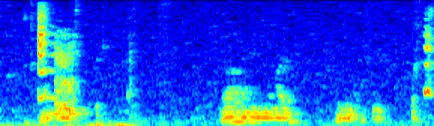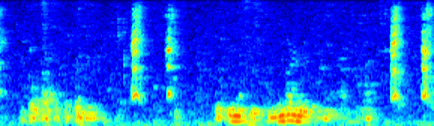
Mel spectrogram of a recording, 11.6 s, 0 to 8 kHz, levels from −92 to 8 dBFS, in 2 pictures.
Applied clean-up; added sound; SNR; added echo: classical method WPE with log-MMSE.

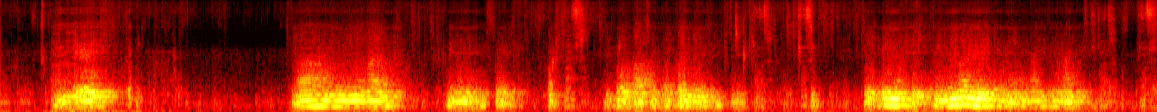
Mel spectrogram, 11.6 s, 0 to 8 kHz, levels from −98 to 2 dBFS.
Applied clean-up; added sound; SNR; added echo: neural separator model SepFormer DNS4.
